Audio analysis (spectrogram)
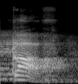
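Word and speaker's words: calf: Next word देखो, next word है काफ। काफ means क्या होता है? बछड़ा। इसमें देखो एल साइलेंट होता है, एल को हम प्रोनाउंस नहीं करते, ठीक है।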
